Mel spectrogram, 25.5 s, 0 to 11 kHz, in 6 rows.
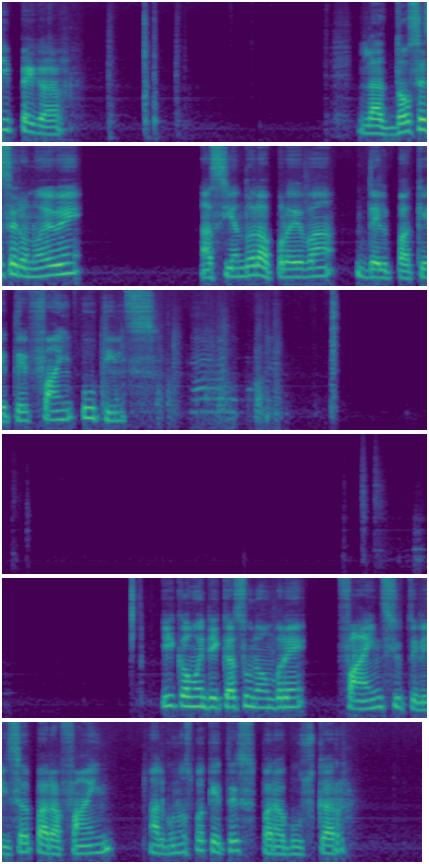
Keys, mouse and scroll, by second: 1.3 Return, 13.6-14.8 scroll down 2, 15.6-16.4 scroll down 2.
